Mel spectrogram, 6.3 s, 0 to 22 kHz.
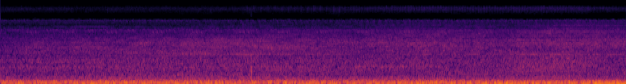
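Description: A Delta Boeing 737-900ER airliner at Cleveland Hopkins airport gives a steady, loud, broadband jet-engine roar with heavy low rumble, sustained without pause and without voices.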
